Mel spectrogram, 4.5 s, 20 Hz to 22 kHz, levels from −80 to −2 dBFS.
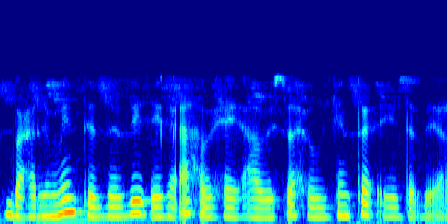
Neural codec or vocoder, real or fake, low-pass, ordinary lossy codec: none; real; 5.4 kHz; none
